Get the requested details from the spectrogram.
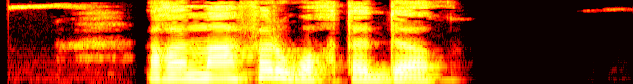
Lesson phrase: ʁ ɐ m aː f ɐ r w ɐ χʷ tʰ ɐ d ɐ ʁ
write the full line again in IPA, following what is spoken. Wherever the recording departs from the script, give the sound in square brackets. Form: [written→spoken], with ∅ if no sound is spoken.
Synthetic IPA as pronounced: ʁ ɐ m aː f ɐ r w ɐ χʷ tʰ ɐ d ɐ ʁ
